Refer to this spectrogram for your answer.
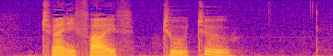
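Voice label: "twenty five to two", Canadian English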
